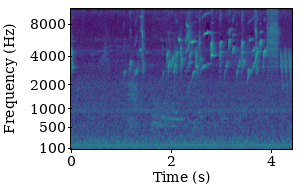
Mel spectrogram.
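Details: European goldfinch of the Sevillian type singing: a quiet start, then from about two seconds a run of rapid high twittering and tinkling notes with short buzzy elements, over a steady low hum.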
